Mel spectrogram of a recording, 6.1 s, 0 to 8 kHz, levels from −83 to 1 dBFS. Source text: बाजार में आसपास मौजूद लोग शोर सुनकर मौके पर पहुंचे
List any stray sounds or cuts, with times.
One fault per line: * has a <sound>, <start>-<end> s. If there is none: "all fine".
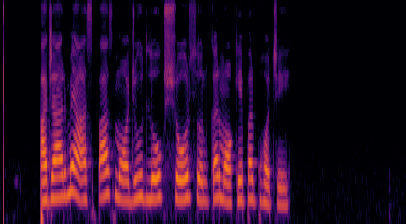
all fine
